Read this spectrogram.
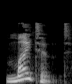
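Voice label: "mightn't", British English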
